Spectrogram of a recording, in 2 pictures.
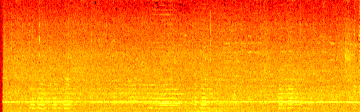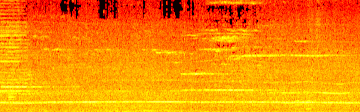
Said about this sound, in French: New York, les habitants vivent dans cette atmosphère de bruit permanent, de jour comme de nuit. Il y a ce bruit perpétuel qui quitte jamais la ville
